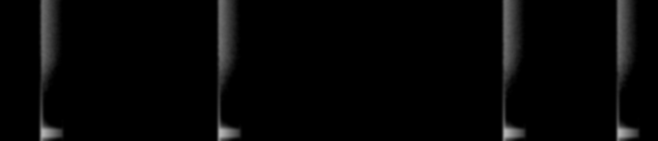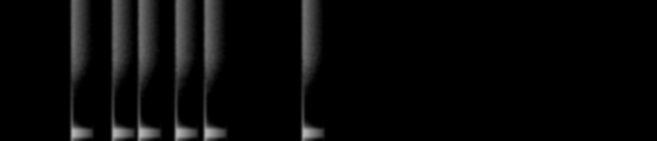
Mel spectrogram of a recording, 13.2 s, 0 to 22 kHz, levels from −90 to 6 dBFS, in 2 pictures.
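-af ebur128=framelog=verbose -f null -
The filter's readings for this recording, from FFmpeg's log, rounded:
Integrated loudness:
  I:         -27.2 LUFS
  Threshold: -38.0 LUFS
Loudness range:
  LRA:         7.6 LU
  Threshold: -51.5 LUFS
  LRA low:   -35.6 LUFS
  LRA high:  -27.9 LUFS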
